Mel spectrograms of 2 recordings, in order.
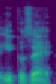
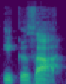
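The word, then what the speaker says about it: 行くぜ: In One Piece, when so in Japanese, when people say let's go, they say ikuze, but Luffy says ikuza.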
